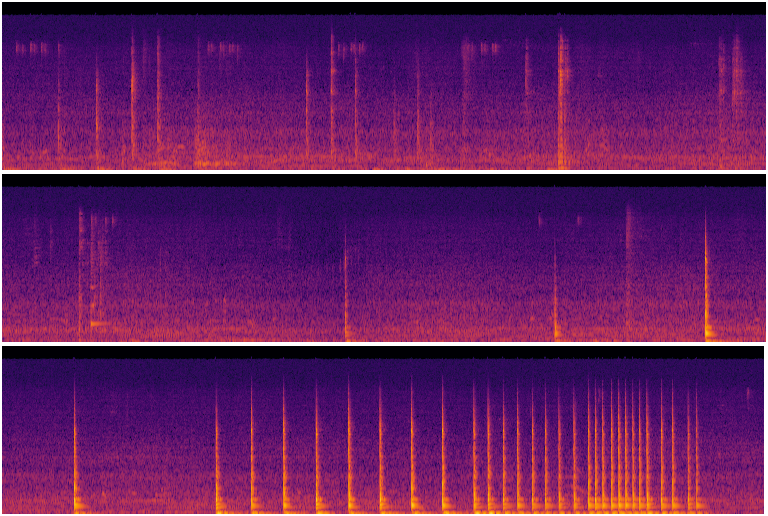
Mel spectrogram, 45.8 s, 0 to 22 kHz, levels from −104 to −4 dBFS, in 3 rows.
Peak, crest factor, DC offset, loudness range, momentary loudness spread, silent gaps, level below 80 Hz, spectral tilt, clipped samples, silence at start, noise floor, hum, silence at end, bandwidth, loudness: -4 dBFS; 30 dB; under 0.1%; 22 LU; 26 LU; none; -40 dBFS; -5.5 dB/octave; under 0.1%; 0 s; -55 dBFS; none; 0.05 s; 16 kHz; -29 LUFS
